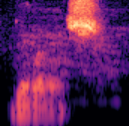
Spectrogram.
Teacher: We pronounce it with sh, not with z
